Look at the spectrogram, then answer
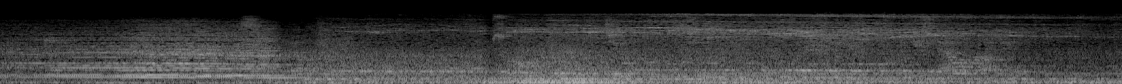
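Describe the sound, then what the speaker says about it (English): A DMU train set with a P42 locomotive in the Roblox Rail Sim game rumbles steadily and loudly throughout, with wheel noise and a faint horn-like tone riding over the continuous roar. "And that is a DMU with a P42."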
